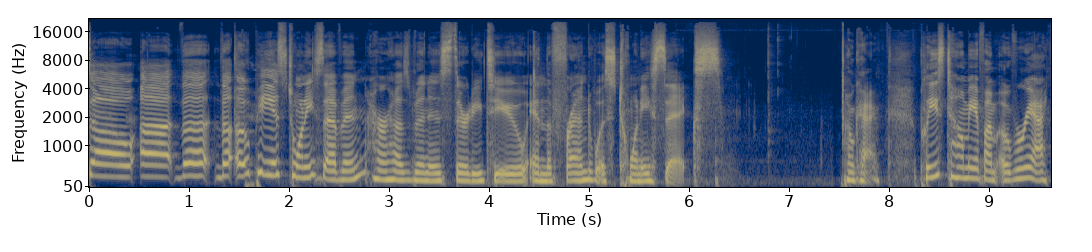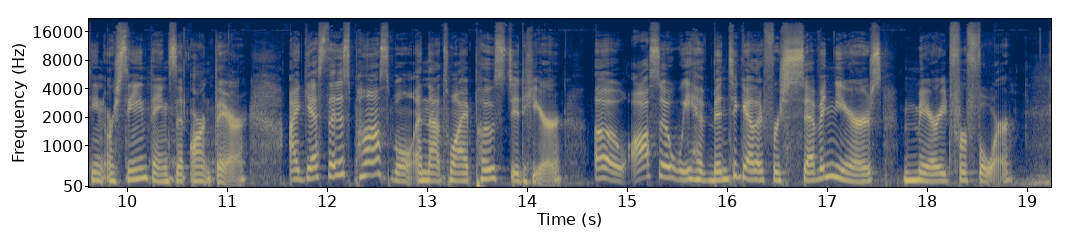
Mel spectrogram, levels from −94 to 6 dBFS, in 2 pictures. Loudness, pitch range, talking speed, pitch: -20 LUFS, 180-260 Hz, 160 wpm, 200 Hz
